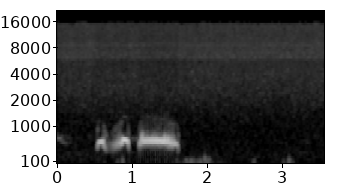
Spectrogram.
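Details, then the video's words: A single 'kuk 3' phrase from a spotted dove being lured into a trap cage: two low, rounded coos, then a long, steady coo. Dull low thumps and rustles follow afterwards. "TEKUKUR KUK 3"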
